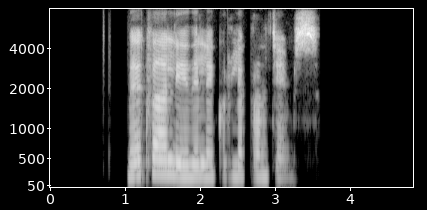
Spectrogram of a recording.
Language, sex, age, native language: Icelandic, female, 40-49, Icelandic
